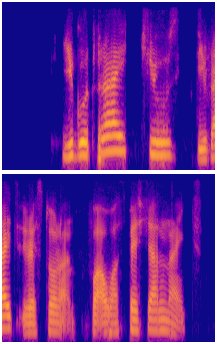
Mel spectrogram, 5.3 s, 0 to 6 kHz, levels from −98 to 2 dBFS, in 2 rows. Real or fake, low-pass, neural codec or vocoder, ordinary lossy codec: fake; 5.4 kHz; vocoder, 22.05 kHz, 80 mel bands, WaveNeXt; none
